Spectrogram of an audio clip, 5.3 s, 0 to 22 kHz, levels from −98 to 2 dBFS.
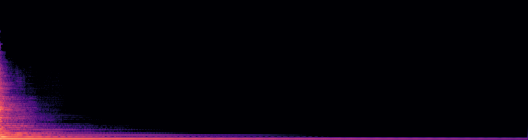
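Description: From 1.80 to 3.25 s the music loses its topmost air, turning slightly dull and veiled before brightening again. This is channel delay (comb filtering): one channel runs a tiny fraction of a millisecond behind the other, which fits a delay of about one sample, and when the two are summed to mono the shared content cancels progressively toward the top of the spectrum, with the first notch falling near 20 kHz.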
